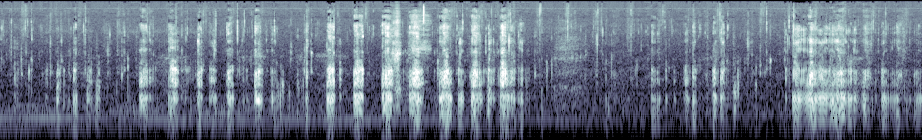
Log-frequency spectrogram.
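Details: Bulldog Daisy gets noisy over her first ice cream cone, with a dense run of wet grunting snorts and chewing smacks that then fade. A louder, rougher snuffling burst comes near the end in a small indoor space.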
